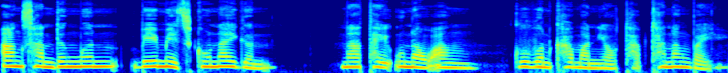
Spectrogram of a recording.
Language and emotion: Bodo, sad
